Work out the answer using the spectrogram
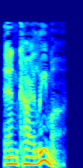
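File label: "enchylema", British English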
